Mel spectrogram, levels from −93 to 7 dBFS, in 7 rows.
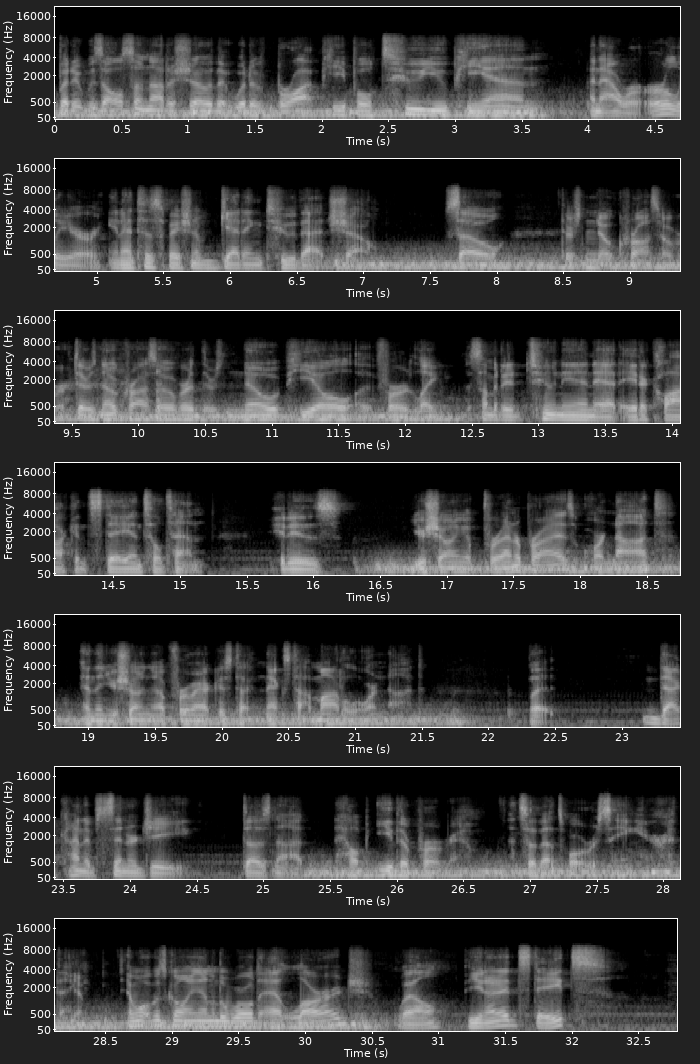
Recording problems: garbled, watery; slightly; nothing above 7.5 kHz
low rumble; noticeable; throughout; 10 dB below the speech

